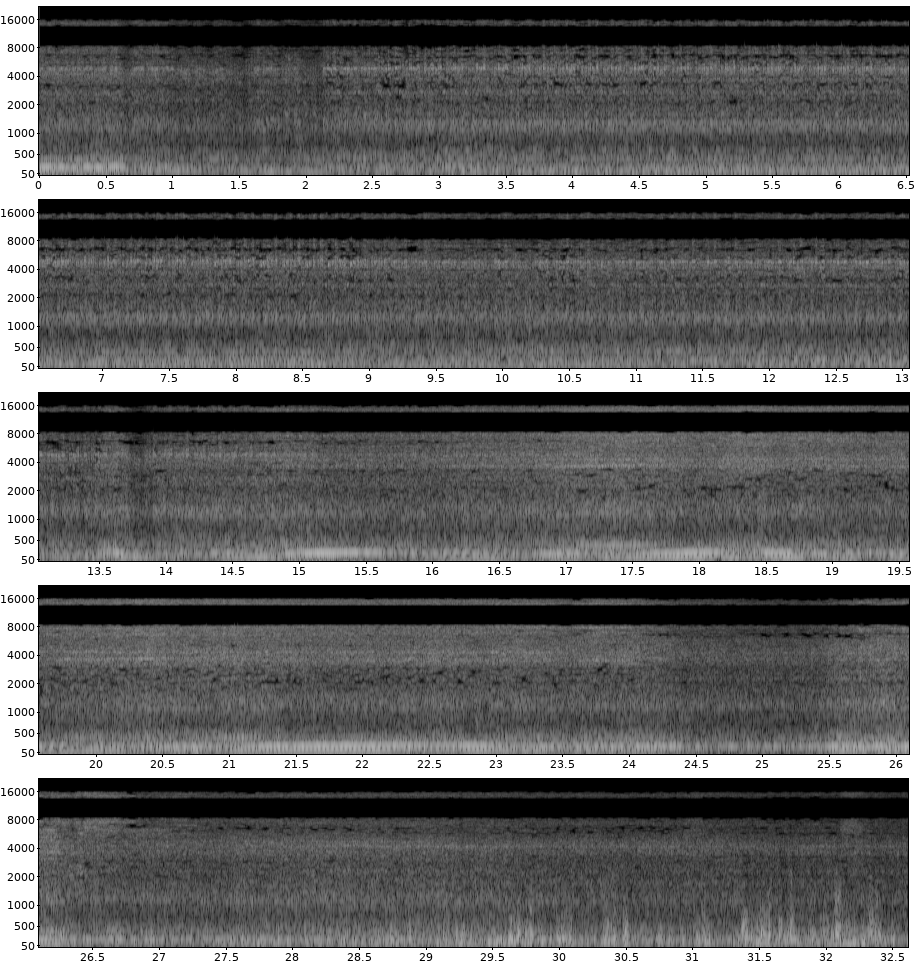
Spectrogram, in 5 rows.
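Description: Cummins ISBe 6.7 straight-six turbodiesel of a city bus, heard on board: running steadily for about half the time, then rising in pitch and dropping back about three times as it accelerates through the gears of its automatic gearbox, with the turbo whining over it.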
